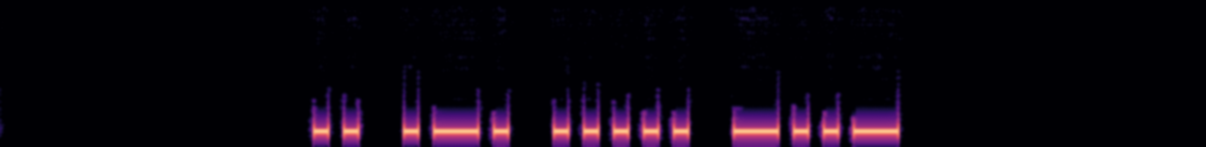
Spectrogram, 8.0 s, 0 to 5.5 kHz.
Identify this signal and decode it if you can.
Morse code, heard as a keyed tone, about 12 wpm, 600 Hz. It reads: IR5X
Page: 2 ekstra ordmellemrum mellem kaldesignalerne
